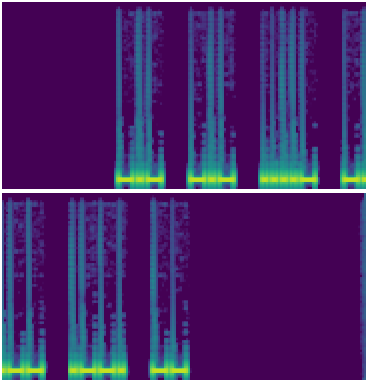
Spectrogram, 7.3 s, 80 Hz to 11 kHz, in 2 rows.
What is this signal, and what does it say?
Morse code, heard as a keyed tone, about 25 wpm, spaced as for 18 wpm, 700 Hz. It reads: KK4YPM
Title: USA Call Signs - 6 Characters - 2x Character Spacing - 25wpm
